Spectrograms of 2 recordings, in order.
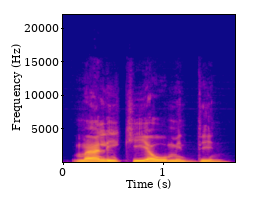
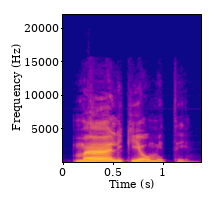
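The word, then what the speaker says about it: مالك يوم الدين: Maliki yaumiddin Maliki yaumiddin ada dua cara baca Ya bisa dibaca pendek Maliki yaumiddin bisa bisa dibaca panjang Maliki yaumiddin nah yang jadi masalah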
